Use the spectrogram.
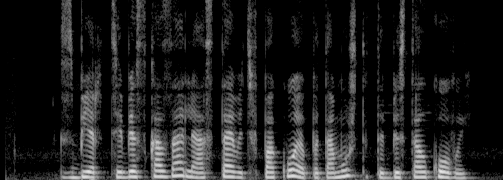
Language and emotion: Russian, angry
